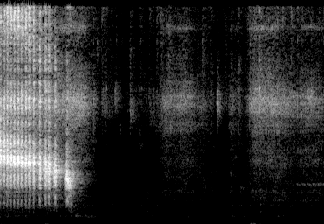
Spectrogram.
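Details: Female common iora calling for males. One intense harsh trill under a second long, with a whistled thread inside, then quiet with faint scattered sounds.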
